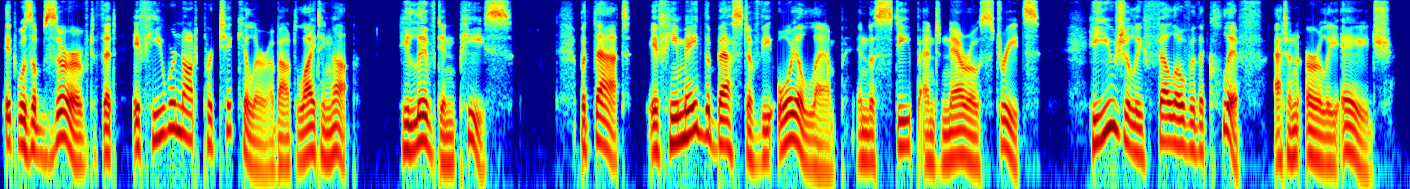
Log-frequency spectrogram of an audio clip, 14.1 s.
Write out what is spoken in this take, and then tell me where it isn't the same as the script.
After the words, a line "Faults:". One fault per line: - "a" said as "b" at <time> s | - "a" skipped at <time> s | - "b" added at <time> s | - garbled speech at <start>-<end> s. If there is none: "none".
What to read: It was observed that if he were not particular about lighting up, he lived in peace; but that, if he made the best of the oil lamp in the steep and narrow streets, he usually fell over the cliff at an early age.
It was observed that if he were not particular about lighting up, he lived in peace; but that, if he made the best of the oil lamp in the steep and narrow streets, he usually fell over the cliff at an early age.
Faults:
none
